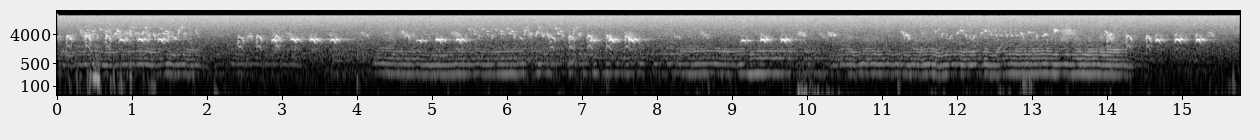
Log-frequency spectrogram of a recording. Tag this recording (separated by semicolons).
bees; birds; Kingfisher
